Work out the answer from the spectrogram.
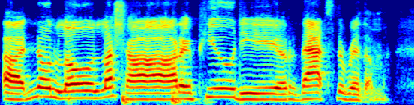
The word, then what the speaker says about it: lasciar: It doesn't seem like a hard word, but lasciar is actually a hard word because the accent is on the second syllable. And people who maybe don't have a lot of facility in Italian or not Italian tend to say lasciar instead of lasciar.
